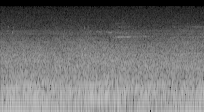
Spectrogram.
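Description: Electric local train running, a steady low hum with an even rumble underneath.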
